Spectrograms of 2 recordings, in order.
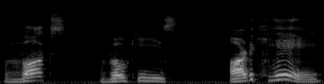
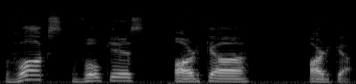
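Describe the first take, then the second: First: "Arcae" said slowly as AR-kay, ending on an "ay" sound; correct Latin ending. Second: "Arca" said slowly as AR-ka, ending in a plain short "a"; wrong Latin ending. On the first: Correcting the Latin title for listeners, careful slow "Arcae" ending in "ay". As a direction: say "Vox Vocis Arcae" slowly, landing the ending of "Arcae" on "ay". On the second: First reading the title with "Arca" ending in -a, before correcting it. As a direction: read "Vox Vocis Arca" slowly, stretching out "Arca" with a short -a ending.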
